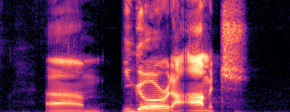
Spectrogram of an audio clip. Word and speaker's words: Homage: can go over to Homage. I've been saying homage all week, but I guess the H is silent, so apologies there on that front.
